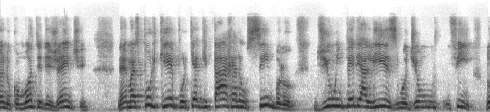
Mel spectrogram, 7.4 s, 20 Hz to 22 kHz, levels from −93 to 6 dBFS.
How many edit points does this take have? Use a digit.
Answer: 0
